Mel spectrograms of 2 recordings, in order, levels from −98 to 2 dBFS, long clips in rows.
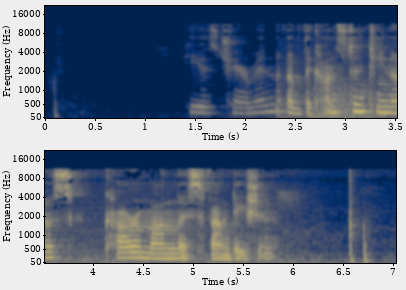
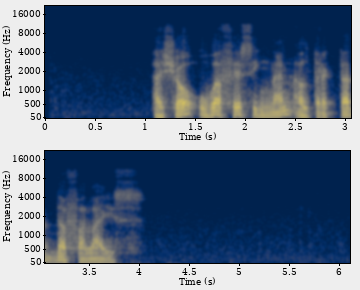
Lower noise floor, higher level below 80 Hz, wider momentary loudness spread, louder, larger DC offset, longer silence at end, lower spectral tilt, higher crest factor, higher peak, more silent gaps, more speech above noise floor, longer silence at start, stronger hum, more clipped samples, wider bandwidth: first, under -90 dBFS vs -79 dBFS; about the same, -54 dBFS vs -50 dBFS; first, 24 LU vs 9 LU; about the same, -23 LUFS vs -24 LUFS; neither; second, 0.25 s vs 2.35 s; second, -3 dB/octave vs -9.5 dB/octave; about the same, 22 dB vs 22 dB; about the same, -4 dBFS vs -4 dBFS; neither; first, over 65 dB vs 56 dB; first, 1.45 s vs 1.1 s; neither; neither; first, 11.5 kHz vs 7.2 kHz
